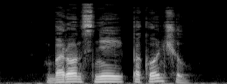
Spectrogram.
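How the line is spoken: Plain. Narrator (Russian): спросил Пушкин

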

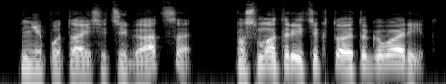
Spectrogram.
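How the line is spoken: Very loud dwarf yell. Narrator (Russian): Гном заорал так громко

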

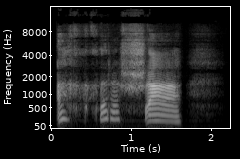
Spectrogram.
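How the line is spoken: Quiet. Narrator (Russian): тихо сказал он

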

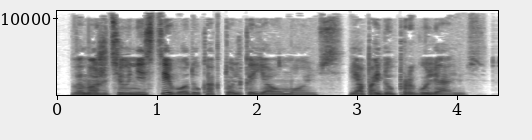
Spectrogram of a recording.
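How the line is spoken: Cold, over shoulder. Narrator (Russian): холодно бросила через плечо

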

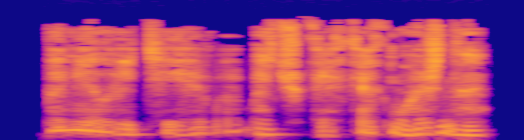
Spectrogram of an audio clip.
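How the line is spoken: Babbling plea. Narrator (Russian): залепетал Тимофеич

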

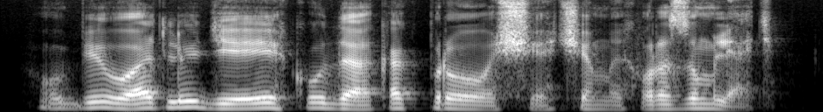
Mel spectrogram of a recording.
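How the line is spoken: Grumbling. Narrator (Russian): проворчал северянин

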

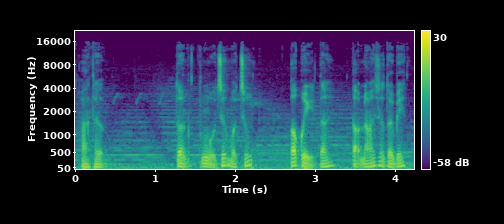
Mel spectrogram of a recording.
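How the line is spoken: Soft mumble. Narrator (Vietnamese): Tiểu Thất lẩm bẩm, nhẹ nói

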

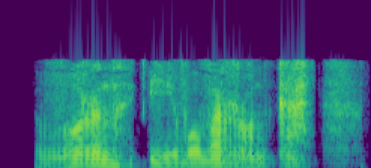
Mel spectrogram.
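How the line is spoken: Whisper. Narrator (Russian): прошептал я

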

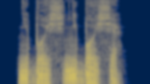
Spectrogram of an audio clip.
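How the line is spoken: Whisper. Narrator (Russian): прошептала

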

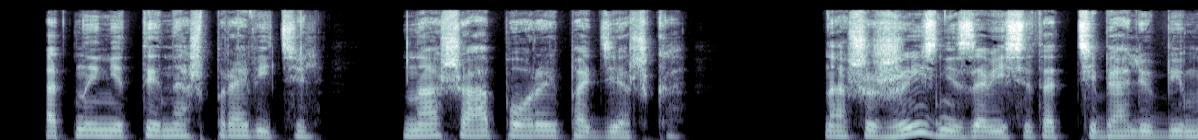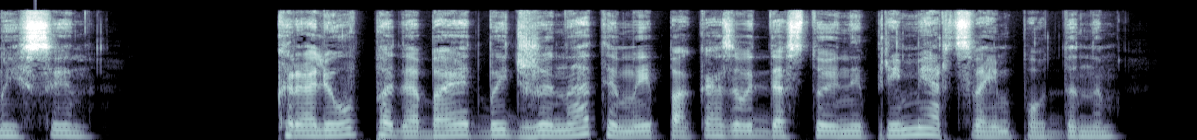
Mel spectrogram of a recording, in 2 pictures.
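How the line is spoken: Muffled trembling woman's voice. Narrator (Russian): глухо произнесла женщина дрожащим голосом

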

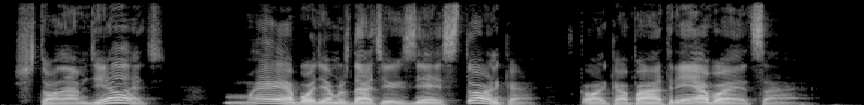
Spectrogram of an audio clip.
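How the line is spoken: Cold, indifferent demon laugh. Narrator (Russian): Черный демон рассмеялся холодно и равнодушно

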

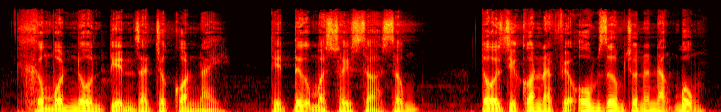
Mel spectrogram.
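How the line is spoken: Huffy muttering. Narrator (Vietnamese): Thím hừ một tiếng lẩm bẩm trong miệng

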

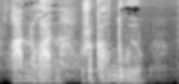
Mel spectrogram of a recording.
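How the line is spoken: Promising. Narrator (Russian): пообещала я

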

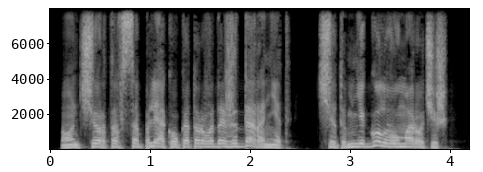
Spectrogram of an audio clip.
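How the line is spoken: Snarling. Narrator (Russian): зарычал

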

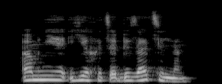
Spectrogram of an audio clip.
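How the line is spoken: Grumbling. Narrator (Russian): ворчала мама

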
